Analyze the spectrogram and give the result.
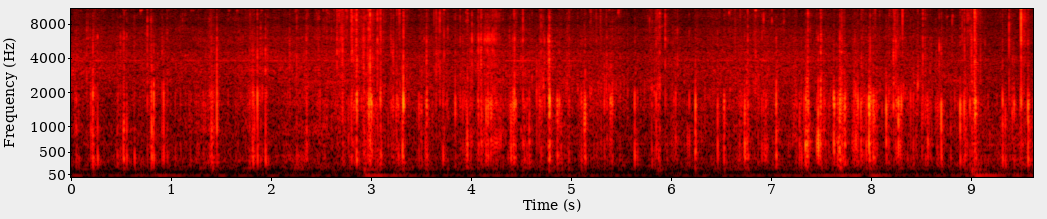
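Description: Fingertips and long nails scratch and tap the front panel near the zipper of a medium, hollow, soft-sided red pebbled-leather handbag lying on a textured mat. The sound is a quiet, steady stream of short, dry taps and scratchy rustles mostly in the mid range, with no low end and brief bright edges on the sharper hits.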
